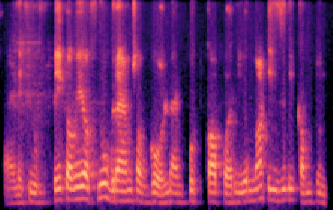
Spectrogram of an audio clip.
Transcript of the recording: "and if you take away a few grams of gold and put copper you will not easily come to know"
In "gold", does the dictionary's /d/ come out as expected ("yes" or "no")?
yes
